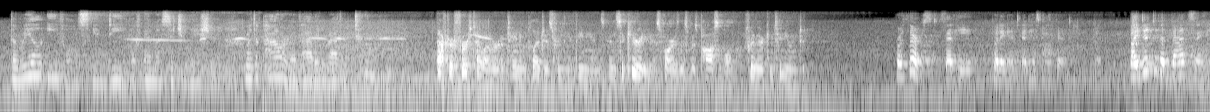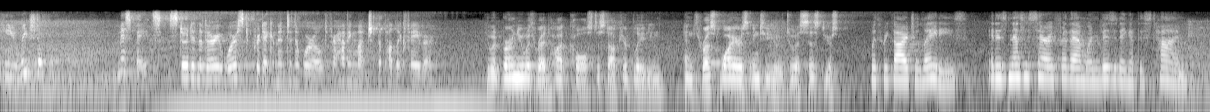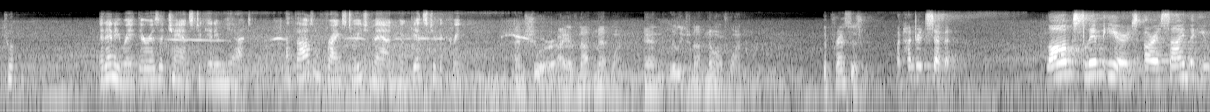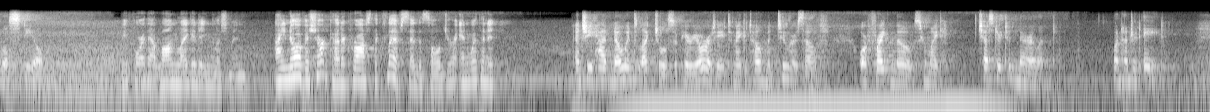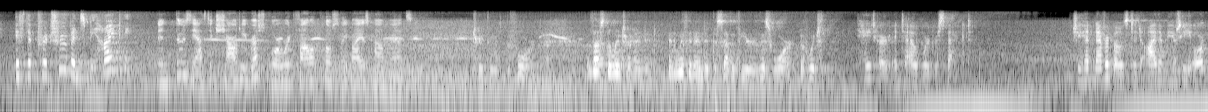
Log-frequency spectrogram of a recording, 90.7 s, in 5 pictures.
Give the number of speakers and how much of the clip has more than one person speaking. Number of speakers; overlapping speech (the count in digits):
9, no overlap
